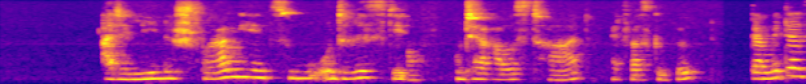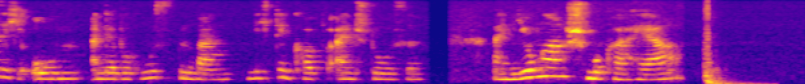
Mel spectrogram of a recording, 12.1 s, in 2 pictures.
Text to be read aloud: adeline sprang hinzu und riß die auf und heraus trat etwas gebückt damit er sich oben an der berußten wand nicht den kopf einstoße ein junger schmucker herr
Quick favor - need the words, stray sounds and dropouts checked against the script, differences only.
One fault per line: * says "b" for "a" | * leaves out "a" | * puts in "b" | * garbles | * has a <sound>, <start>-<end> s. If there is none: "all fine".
* has a thud, 11.3-11.9 s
